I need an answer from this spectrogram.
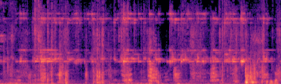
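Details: Kangal dog on a livestock farm where the dogs are raised and fed: a run of short, sharp barks in quick succession across about four seconds, over faint metallic ringing and general farmyard background noise.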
